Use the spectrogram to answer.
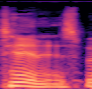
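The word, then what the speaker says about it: Tennys: With American pro tennis player, Tennies. – See? – Pronounced tennis. – You see how you struggled, though? Because it was... Anyway, it's pronounced tennis.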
